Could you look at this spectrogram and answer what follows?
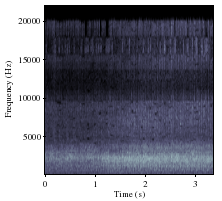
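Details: Isuzu Forward with 6H1 diesel engine, a roadside rescue after it cranked but would not start. It now settles into a steady, even idle with a busy rattly clatter and no misses; running fine.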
